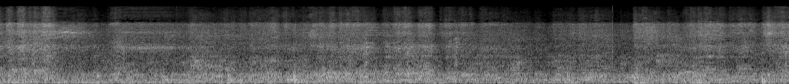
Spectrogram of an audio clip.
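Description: Coal hopper cars of a freight train rolling past close by: a steady rumble of steel wheels on rail, with recurring clacks as the wheels pass over the rail joints.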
